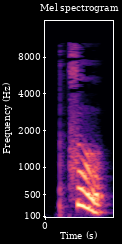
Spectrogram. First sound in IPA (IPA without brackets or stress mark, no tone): t͡s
